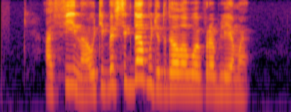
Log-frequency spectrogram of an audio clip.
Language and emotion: Russian, angry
